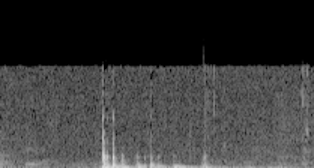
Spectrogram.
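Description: Low background, then a brief cluster of muffled voice sounds and small knocks close to the microphone about a second in.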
